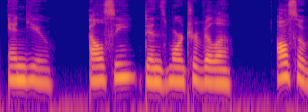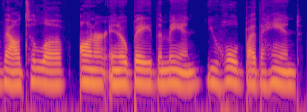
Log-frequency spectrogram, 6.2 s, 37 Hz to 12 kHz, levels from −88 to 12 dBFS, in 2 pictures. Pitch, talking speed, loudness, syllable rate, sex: 170 Hz, 185 wpm, -20 LUFS, 5.6 syllables/s, female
